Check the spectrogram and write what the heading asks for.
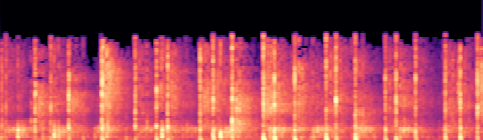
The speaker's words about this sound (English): Now, would you clap your hands and give God some praise?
